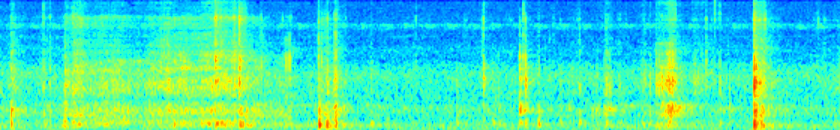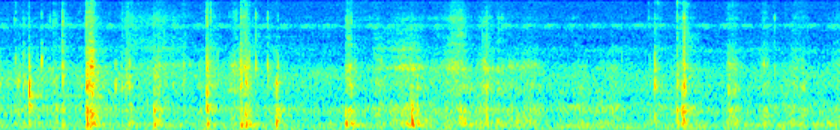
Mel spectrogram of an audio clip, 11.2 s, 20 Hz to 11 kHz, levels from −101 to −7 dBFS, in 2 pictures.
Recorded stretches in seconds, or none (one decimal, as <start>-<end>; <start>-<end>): 1.3-1.9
